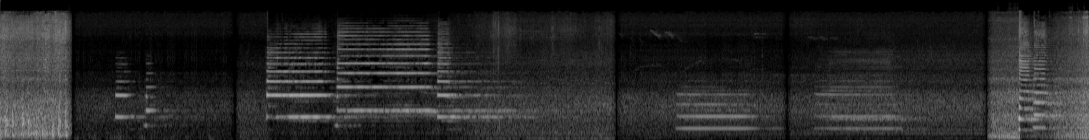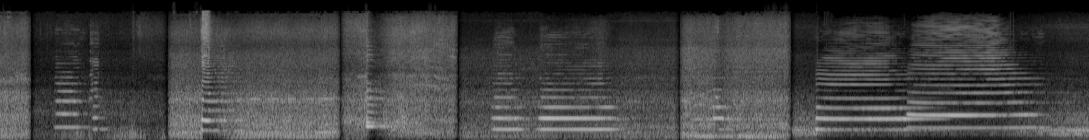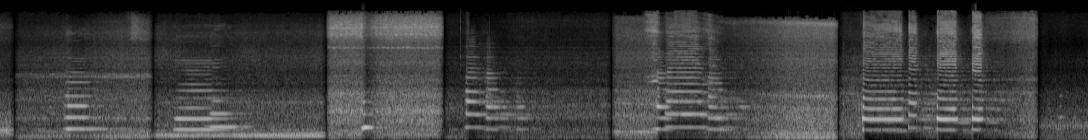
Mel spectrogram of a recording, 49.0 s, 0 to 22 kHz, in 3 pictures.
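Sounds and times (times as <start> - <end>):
low rumble of trains: 0.0 - 48.9
train horns blasting: 1.7 - 2.6, 4.0 - 8.1, 10.1 - 13.8, 15.2 - 16.1, 17.1 - 18.1, 19.3 - 20.1, 21.8 - 22.3, 23.7 - 25.7, 26.9 - 27.5, 28.5 - 32.2, 33.5 - 36.5, 38.1 - 38.4, 39.6 - 40.8, 42.3 - 44.1, 45.6 - 47.9.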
